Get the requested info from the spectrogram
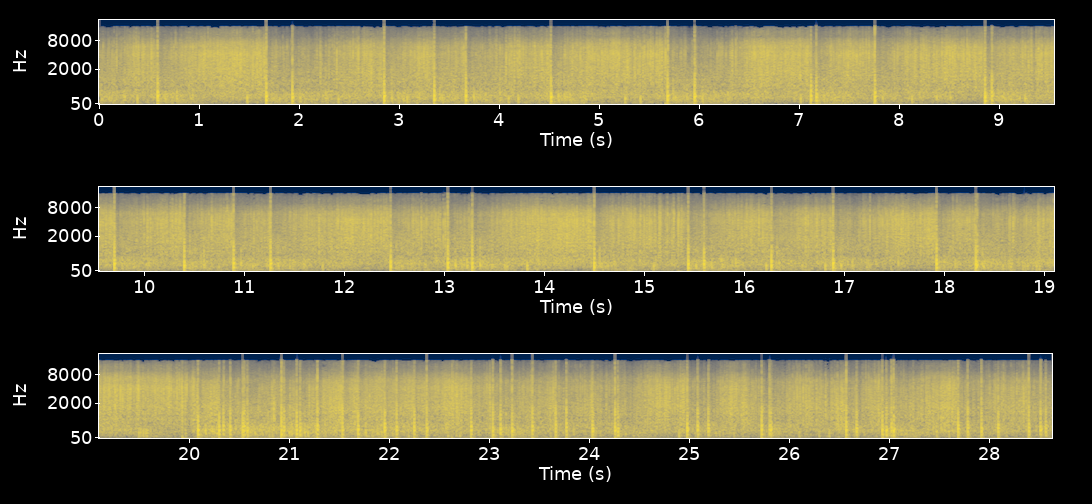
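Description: Aerial fireworks finale: a continuous hiss and crackle of gold effects with sharp bangs about once a second, the bangs coming thicker and faster from about twenty seconds in.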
